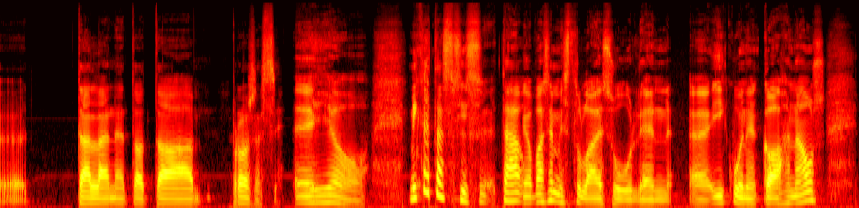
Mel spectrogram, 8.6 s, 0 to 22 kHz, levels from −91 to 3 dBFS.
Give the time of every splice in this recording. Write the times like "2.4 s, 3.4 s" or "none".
2.3 s, 4.5 s, 5.2 s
